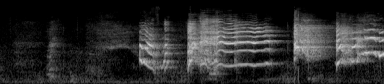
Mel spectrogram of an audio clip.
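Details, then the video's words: Two Chihuahuas, a brown female and a black male, play fighting on a bed indoors. Short high-pitched yips and drawn-out whining cries come in three loud bursts after a quiet start. "Chihuahuas fighting"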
